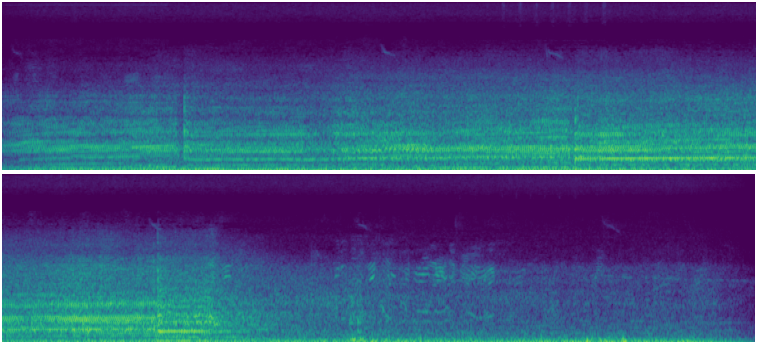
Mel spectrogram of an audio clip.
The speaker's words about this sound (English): we're going to leave you with this video of an Escalade V ripping across a bridge in Arizona with its exhaust echoing off the rock wall around and the water below.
